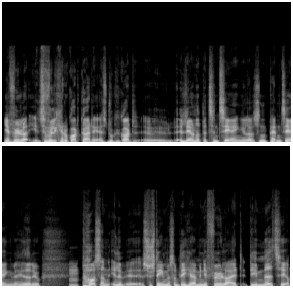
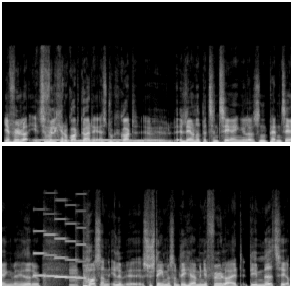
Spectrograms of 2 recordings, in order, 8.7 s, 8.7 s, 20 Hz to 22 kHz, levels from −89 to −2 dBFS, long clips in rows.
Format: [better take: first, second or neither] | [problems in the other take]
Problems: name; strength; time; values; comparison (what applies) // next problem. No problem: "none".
first | siren; noticeable; until 2 s; peak 5 dB below the speech // alarm; loud; at 5 s; peak 2 dB above the speech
